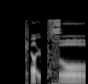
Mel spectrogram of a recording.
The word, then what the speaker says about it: Кольцо: Золото is pronounced like the o in hot, the еру in кольцо. – Кольцо is a short I sound.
